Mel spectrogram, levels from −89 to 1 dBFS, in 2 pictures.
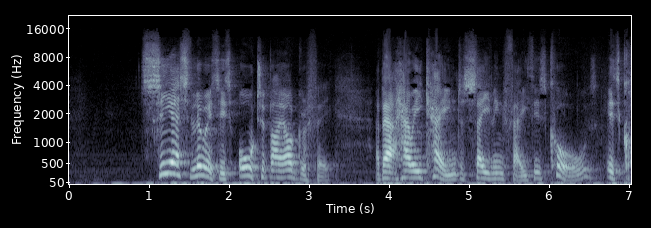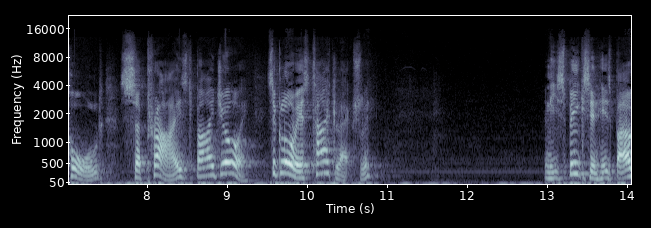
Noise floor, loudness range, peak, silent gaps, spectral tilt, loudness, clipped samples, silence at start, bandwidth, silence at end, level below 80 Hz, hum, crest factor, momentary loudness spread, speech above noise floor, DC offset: -60 dBFS; 6 LU; -2 dBFS; none; -3.5 dB/octave; -23 LUFS; under 0.1%; 0.55 s; 15 kHz; 0 s; -52 dBFS; none; 22 dB; 14 LU; 37 dB; under 0.1%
